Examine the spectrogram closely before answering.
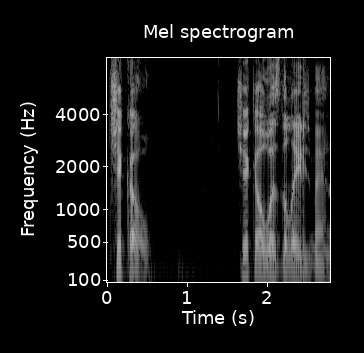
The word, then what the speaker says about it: Chico: that guy was and we always thought it was Chico right I've watched interviews with dick cavity he pronounced it Chico Chico was The Ladies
